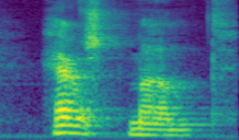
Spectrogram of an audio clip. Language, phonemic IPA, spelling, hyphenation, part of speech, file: Dutch, /ˈɦɛrfst.maːnt/, herfstmaand, herfst‧maand, noun, Nl-herfstmaand.ogg
- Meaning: 1. autumn month 2. September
